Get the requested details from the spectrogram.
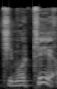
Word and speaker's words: Timothée: Es gibt da herrliche YouTube-Videos und deswegen spricht man ihn eigentlich Timothée aus und nicht mit TH.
